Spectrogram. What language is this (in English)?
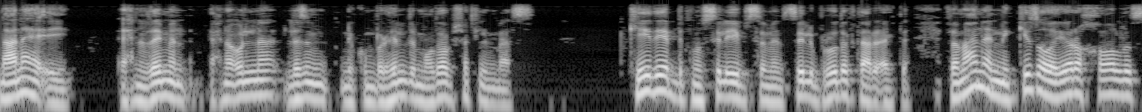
Arabic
